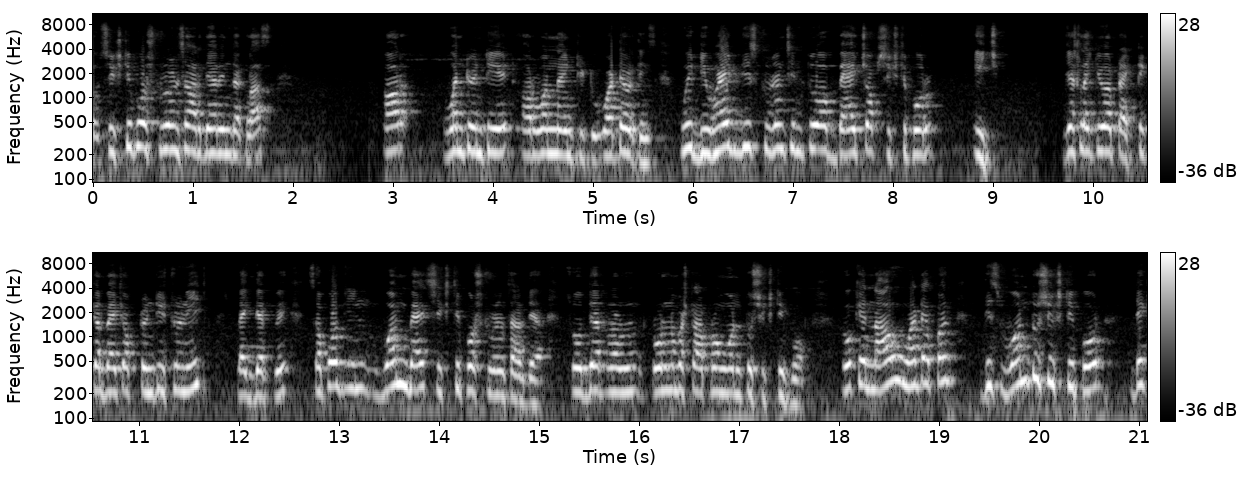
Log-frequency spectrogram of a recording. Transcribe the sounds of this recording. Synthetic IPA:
siksʈifoːɾsʈuːɖə̃ɳʈsaːɾd̪eəɾɪ̃nd̪əklaːs | ɔːɾ | ʋɐ̃nʈwẽɳʈieːʈɔːɾʋɐ̃nːãɪ̃ɳʈiʈuʋɔːʈeʋəɾt̪ʰĩŋsʋiːɖiʋaɪɖ̚d̪iːzsʈuːɖə̃ɳʈsɪ̃ɳʈuəbɛt͡ʃɔːfsiksʈifoːɾ | iːt͡ʃ | d͡ʒʌsʈlaɪkjuəɾpɾɛk̚ʈikəlbæt͡ʃɔfʈwẽɳʈisʈuɖẽɳiːt͡ʃ | laɪk̚d̪ɛʈʋeːsəpoːʈɪ̃nʋʌ̃nbɛt͡ʃsɪksʈifoːɾsʈuːɖə̃ɳʈsaːɾd̪eəɾsod̪eɾɾoːlnɐ̃mbəɾsʈaːɾʈfɾɔ̃mʋɐ̃nʈusɪksʈifoːɾ | oːkenaʊʋɔːʈhæpə̃ns | d̪isʋʌ̃nʈusɪksʈifoːɾ | d̪e

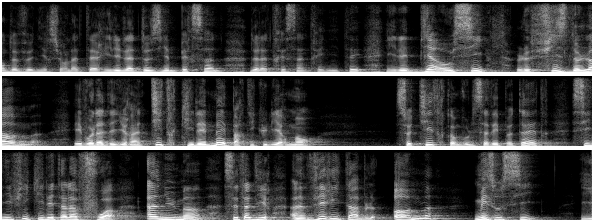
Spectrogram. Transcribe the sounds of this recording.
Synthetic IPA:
d̪əvəniʁsyʁlat̪ɛːʁilɛlad̪øzjɛmpɛʁsɔnd̪əlat̪χɛsɛ̃t̪χinit̪eilɛbjɛ̃osiləfis̬d̪əlɔm | evwalad̪ajœʁɛ̃t̪it̪χkʲilɛmɛpaʁt̪ikʲyljɛʁmɑ̃ | sət̪ʰit̪χkɔmvuləsavepøt̪ɛt̪χsiɲifikilɛt̪alafwaɛ̃nymɛ̃sɛt̪ad̪iʁɛ̃veʁit̪ablɔmːɛzosi | i

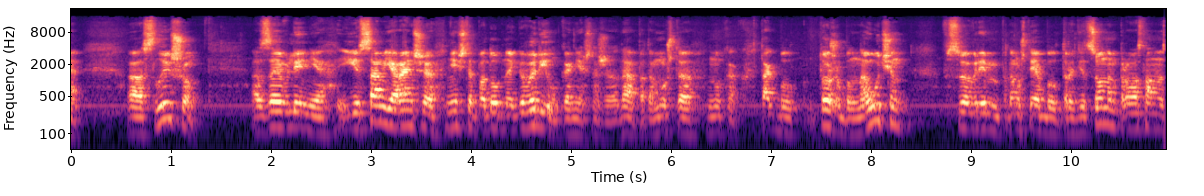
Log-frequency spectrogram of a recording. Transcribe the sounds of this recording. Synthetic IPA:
ə | əslˠɨʂʊ | zəjɪvlʲenʲɪjəisamjaɾanʲʂɨnʲet͡ɕt̪əpɐd̪o̞bnəjəɡəvɐɾʲilˠkɐnʲe̞ʂnəʐɨd̪apət̪ɐmuʂt̪onukakt̪ak̚bɨlˠt̪o̞ʐɨbɨlˠnɐut͡ɕɪn | fsvɐjovɾʲemʲəpət̪ɐmuʂt̪ojabɨlˠt̪ɾədʲɪt̪sɨo̞nːɨmpɾəvɐslˠavnɨm

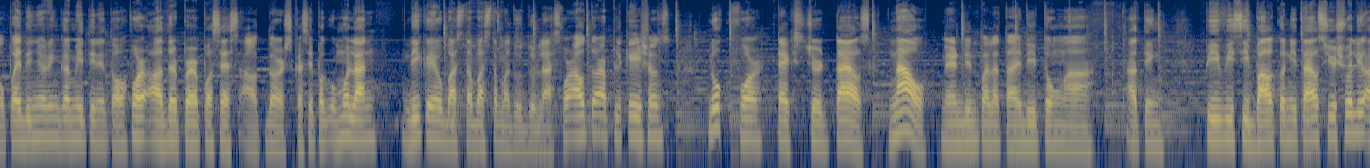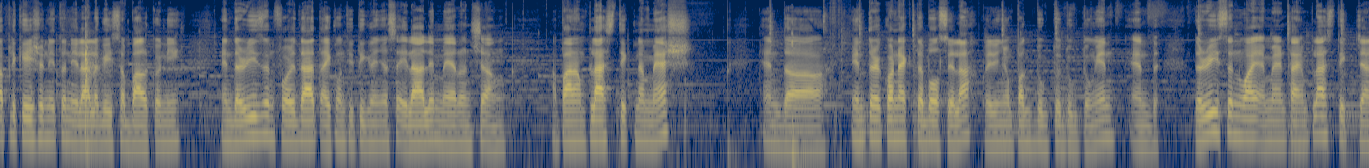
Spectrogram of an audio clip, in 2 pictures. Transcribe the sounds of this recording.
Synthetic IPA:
sopwɛːd̪ɪɲoɾɪŋɡɐmiːt̪ɪnɪt̪o̞foɹʔɐd̪ɛɹpɛɹposɛsawt̪̚d̪oɹskɐsɛpɐɡʊmʊlan | ɪnd̪ikɐjobast̪ɐbast̪ɐmɐd̪ud̪ʊlasfɔɹʔawt̪̚d̪oɹaplɪkejʃonslʊkfɔɹt̪ɛkst͡ʃʊɹt̪ajlsnawmɛːɾond̪ɪnpɐlat̪aːjod̪iːt̪oŋaʔaːt̪ɪŋ | pivisibalkonit̪ajlsjuːʃuwɐlijʊŋʔaplɪkɛjʃonːɪt̪o̞nɪlaːlɐɡajsɐbalkoni | ʔɛ̃nd̪ɐɹiːsonfɔɹd̪ɐt̪ɐjkʊnt̪iːt̪ɪɡ̚nɐnɲosɐʔɪlaːlɪmːɛːɾo̞nʃaɐŋ | paːɾɐŋplast̪ɪk̚nɐmɛʃ | ʔɛnd̪aʔɪ̃nt̪ɛɹkonɛk̚t̪ɐbɛlsɪlapwɛd̪ɪɲoŋpɐɡ̚d̪ʊɡ̚t̪ʊd̪ʊɡ̚t̪ʊŋɪnʔɛ̃nd̪ | d̪ɐɹiːsonwajɐmɛnt̪aːjʊŋplast̪ɪk̚d͡ʒa

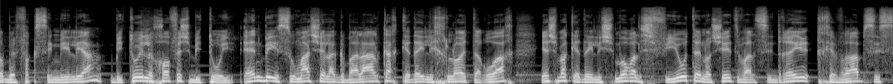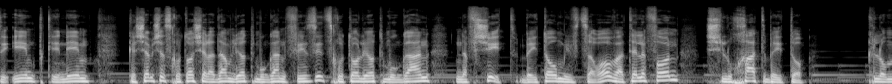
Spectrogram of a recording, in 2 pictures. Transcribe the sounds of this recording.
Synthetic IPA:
befaksimiljabitujle̞χo̞fe̞ʃbitujʔe̞nbeisumaʃe̞laɡbalaːlkaχke̞d̪ejliχlo̞etaʁuaχjeʃbake̞d̪e̞jliʃmo̞ʁalʃfiute̞no̞ʃitvealsidʁe̞jχe̞vʁabsisiʔimtkinim | keʃe̞mʃesχuto̞ʃe̞ladamlijo̞tmuɡanfizitsχuto̞lijo̞tmuɡanːafʃitbe̞jto̞umivt͡saʁo̞veatele̞fo̞n | ʃluχatbe̞jto̞ | klom

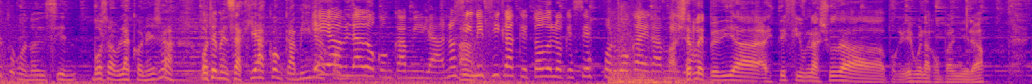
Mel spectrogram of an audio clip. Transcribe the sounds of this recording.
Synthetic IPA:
ɾt̪okwand̪oðisin | bo̞saβlasko̞neʒa | bost̪emensaxjahko̞ŋkamilaeaβlað̞oko̞ŋkamilano̞siɣnifikaket̪o̞ð̞olokesespo̞ɾβokaðekamaiʃeɾlepe̞ðiaːest̪efiunaːʒuðapoɾkeeβwe̞nakompaɲe̞ɾa

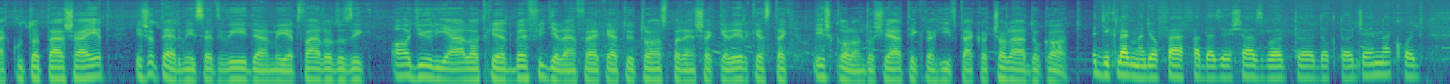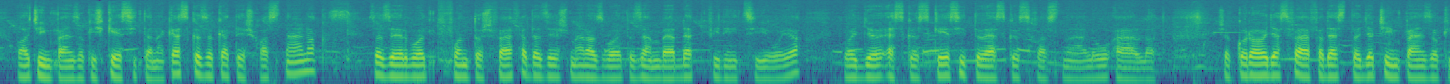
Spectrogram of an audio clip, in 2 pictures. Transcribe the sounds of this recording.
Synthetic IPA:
aːkːut̪ɒt̪aːʃaːeːrt̪ | eːʃɒt̪ɛrmeːsɛt̪veːd̪ɛlmɛeːrt̪faːɾɒd̪o̞zik | ɒɟøːɾiaːlːɒt̪kerd̪̚bɛfiɟɛlɛɱfɛlkɛlt̪øːt̪rɒnspɒɾɛnʃɛkːɛleːrkɛst̪ɛkeːʃkɒlɒnd̪o̞ʃjaːt̪eːkrɒɦiːft̪aːkɒt͡ʃɒlaːd̪o̞kɒt̪ | ɟːiklɛɡnɒɟo̞bfɛlfɛd̪ɛzeːʃɛɒzʋo̞lt̪d̪o̞kt̪o̞rd͡ʒɛjnːɛkho̞ɟɒt͡ʃimpaːnzo̞kiʃkeːsiːt̪ɛnɛkɛskø̞zø̞kɛt̪eːʃhɒsnaːlnɒkɛzɒzeːrʋo̞lt̪fo̞nt̪o̞ʃfɛlfɛd̪ɛzeːʃmaːɾɒzʋo̞lt̪ɒzɛmbɛrd̪ɛfiniːt̪sijoːjɒ | ho̞ɟɛskø̞skeːsiːt̪øːɛskø̞shɒsnaːloːʔaːlːɒt̪eʃɒkːo̞ɾɒho̞ɟɛst̪fɛlfɛd̪ɛst̪ɛhoɟɒt͡ʃimpaːnzo̞k

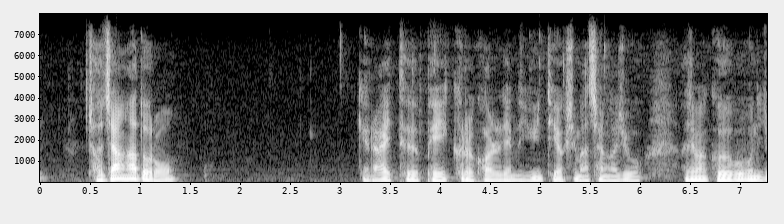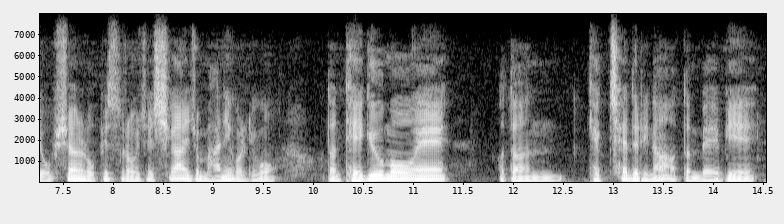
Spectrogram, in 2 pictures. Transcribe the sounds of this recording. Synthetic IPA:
t͡ɕʌd͡ʑaŋɦadoɾok̚ | ikʰe̞ɾaitʰɯpe̞ikʰɯɾɯɭkʌɾɯɭdemdjuɲitʰijʌk̚ɕ͈imat͡ɕʰanɡad͡ʑiɡohad͡ʑimankɯbubunid͡ʑe̞op̚ɕ͈ʌnɯɭopʰis͈ɯɾoɡid͡ʑe̞ɕʰiɡaɲit͡ɕomːaɲiɡʌʎːiɡo | ʌt͈ʌnte̞ɡjumoe̞ | ʌt͈ʌn | ke̞k̚t͡ɕʰe̞dɯɾinaʌt͈ʌnme̞bi

